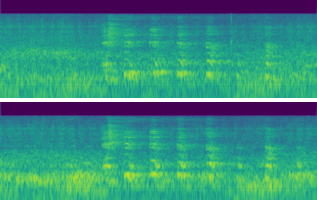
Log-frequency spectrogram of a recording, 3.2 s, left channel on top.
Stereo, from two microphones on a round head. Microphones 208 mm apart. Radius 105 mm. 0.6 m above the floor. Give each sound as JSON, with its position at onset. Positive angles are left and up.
{"t": 1.0, "sound": "a giggle", "side_deg": -10, "distance_m": 0.7}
